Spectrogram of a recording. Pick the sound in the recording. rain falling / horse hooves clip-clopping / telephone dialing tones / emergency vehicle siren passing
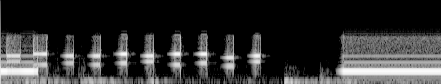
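telephone dialing tones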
